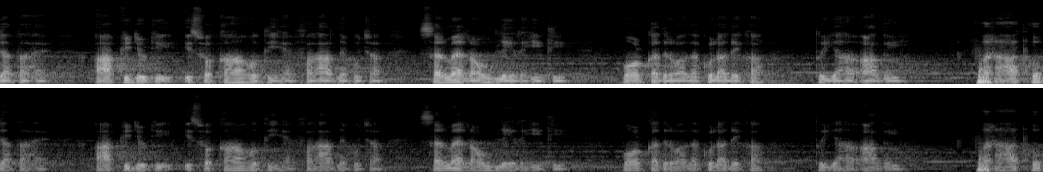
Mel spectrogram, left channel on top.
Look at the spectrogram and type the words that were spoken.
ہے۔ آپ کی ڈیوٹی اس وقت کہاں ہوتی ہے؟ فرحاد نے پوچھا۔ سر، میں راؤنڈ لے رہی تھی، مورگ کا دروازہ کھلا دیکھا تو یہاں آ گئی۔ فرحاد کو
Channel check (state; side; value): quieter; right; 7.4 dB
